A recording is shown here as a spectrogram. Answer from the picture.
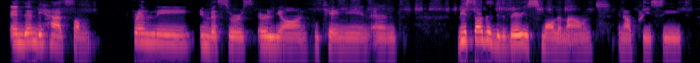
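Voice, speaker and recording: Speaking fairly slowly with a strong Iranian accent, a woman with a fairly low pitch uses lively intonation. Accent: heavy Iranian. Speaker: startup founder, former academic. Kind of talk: podcast interview.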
